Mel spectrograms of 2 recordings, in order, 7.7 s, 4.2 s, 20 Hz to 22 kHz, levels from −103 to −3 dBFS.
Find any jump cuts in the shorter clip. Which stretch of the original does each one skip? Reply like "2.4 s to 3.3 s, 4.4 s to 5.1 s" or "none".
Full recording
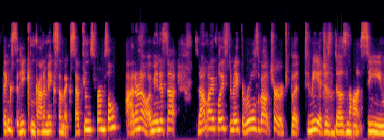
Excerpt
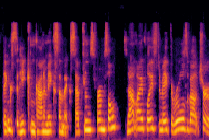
2.4 s to 3.8 s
